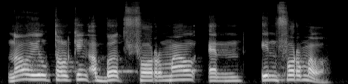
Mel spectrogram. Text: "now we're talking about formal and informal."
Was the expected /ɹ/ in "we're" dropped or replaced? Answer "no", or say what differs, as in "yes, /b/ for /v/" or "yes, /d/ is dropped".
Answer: yes, /l/ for /ɹ/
